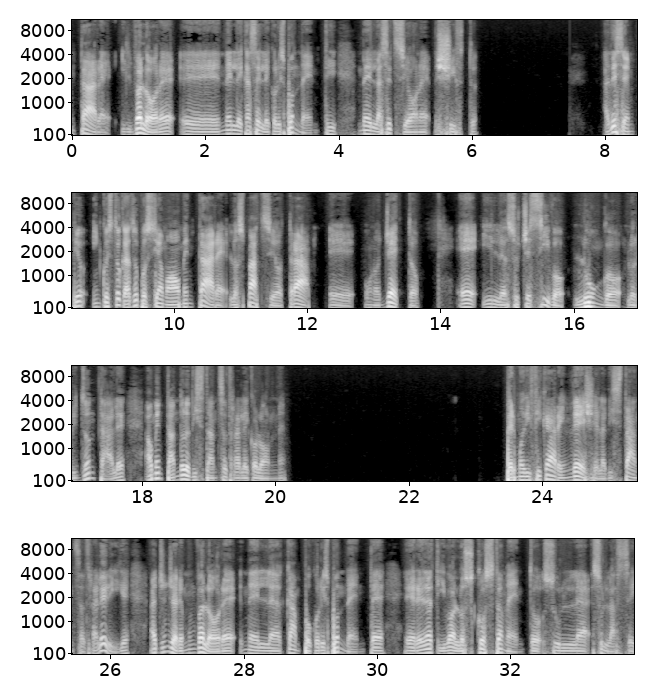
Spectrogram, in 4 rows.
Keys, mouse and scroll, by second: 7.1 click, 11.6 KP_5, 20.4 click, 27.2-28.7 drag.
